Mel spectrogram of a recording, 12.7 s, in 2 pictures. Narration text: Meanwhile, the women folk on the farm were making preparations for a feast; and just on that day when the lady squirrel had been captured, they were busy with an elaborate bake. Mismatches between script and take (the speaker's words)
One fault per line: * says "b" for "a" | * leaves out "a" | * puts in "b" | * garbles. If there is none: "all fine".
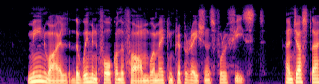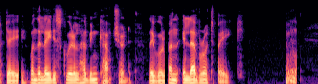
* leaves out "on"
* leaves out "busy with"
